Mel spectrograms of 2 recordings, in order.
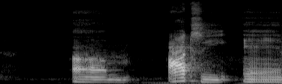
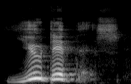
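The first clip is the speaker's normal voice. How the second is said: slow, high, louder accusation; accusing; 9 semitones higher, 5 dB louder, slower than usual. Retold or imitated. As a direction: drag it out and point the finger. Retelling Nikki blaming Bear.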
